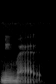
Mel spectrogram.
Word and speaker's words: pneumatic: Uh PCP, if you're new to this, pre-charge pneumatic. Pneumatic is spelled with a P, it turns out.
